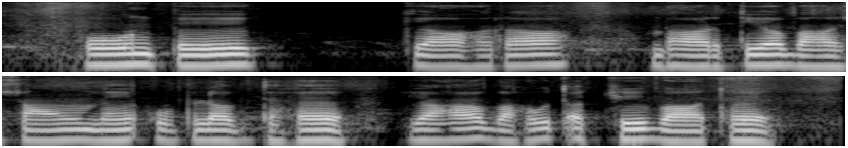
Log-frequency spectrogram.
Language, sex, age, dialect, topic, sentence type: Hindi, male, 56-60, Garhwali, banking, statement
